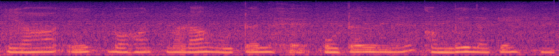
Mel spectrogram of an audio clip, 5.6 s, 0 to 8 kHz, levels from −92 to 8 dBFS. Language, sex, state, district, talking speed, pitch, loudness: Hindi, female, Chhattisgarh, Kabirdham, 120 wpm, 215 Hz, -21 LUFS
